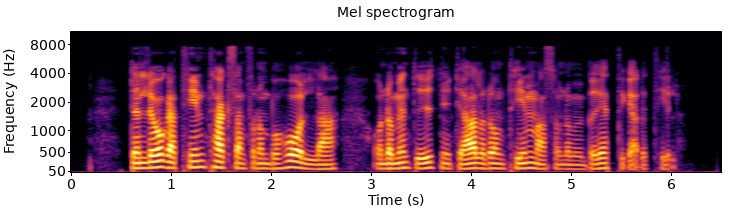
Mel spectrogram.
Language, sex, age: Swedish, male, 25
